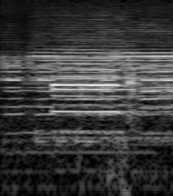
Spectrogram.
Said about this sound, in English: Honk your horn if you've ever seen one. Honk your horn if you've ever run through one.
